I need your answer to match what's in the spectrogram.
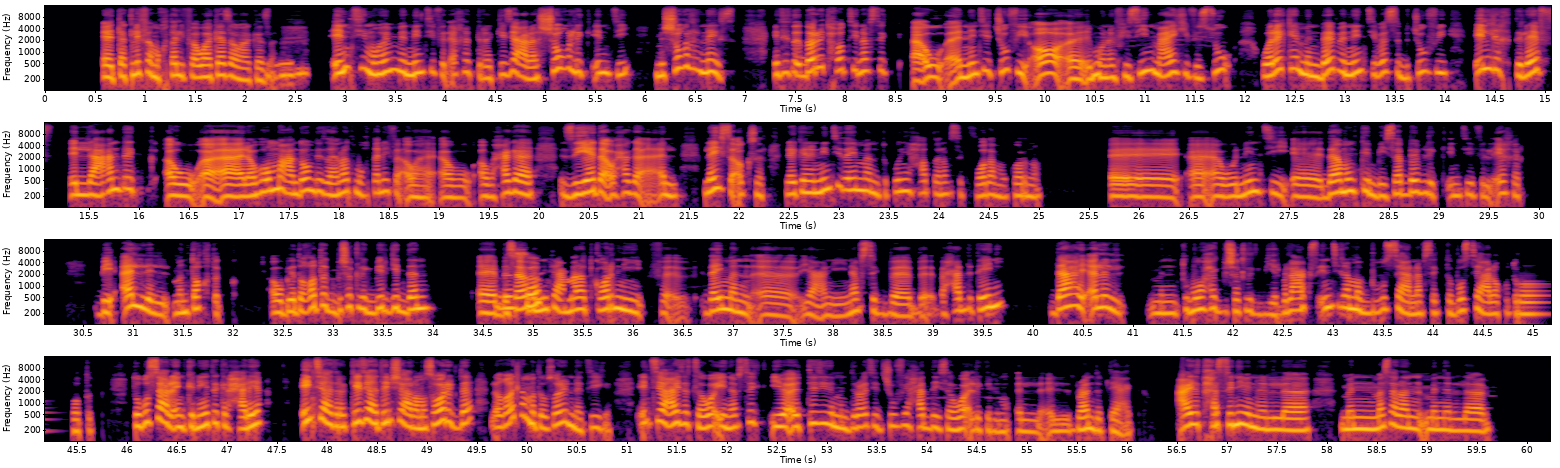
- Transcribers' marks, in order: unintelligible speech; other background noise; in English: "ديزاينات"; distorted speech; in English: "الBrand"
- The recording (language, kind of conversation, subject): Arabic, advice, إزاي أقدر أبطل أقارن نفسي بالناس عشان المقارنة دي معطّلة إبداعي؟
